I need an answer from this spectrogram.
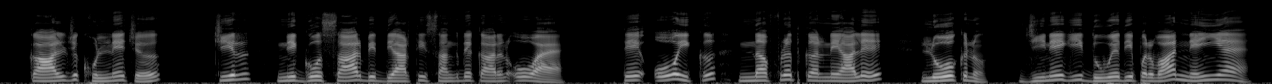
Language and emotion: Dogri, disgusted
